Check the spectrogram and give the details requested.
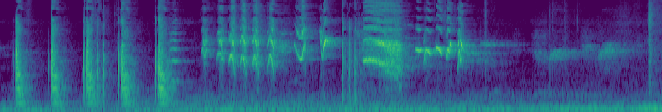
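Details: Male and female black-winged starlings singing a duet: a run of sharp clicks, then buzzy warbled phrases and wavering whistles, ending in a softer drawn-out note over low hum.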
